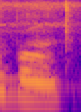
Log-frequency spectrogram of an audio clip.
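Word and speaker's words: bomb: पढ़ेंगे क्या पढ़ेंगे कोम बी ओ एम बी यहां भी क्या है बी साइलेंट है तो इसे क्या पढ़ेंगे बोम और टी ओ एम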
